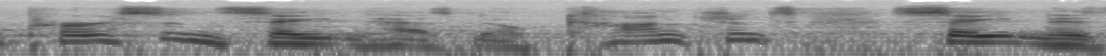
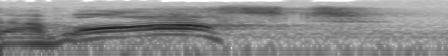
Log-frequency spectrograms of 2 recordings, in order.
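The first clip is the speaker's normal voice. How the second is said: mock concession; 13 semitones higher, 7 dB louder than usual. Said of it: "Satan should come forward and say".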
